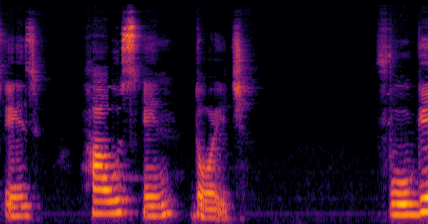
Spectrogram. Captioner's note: in German : haus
